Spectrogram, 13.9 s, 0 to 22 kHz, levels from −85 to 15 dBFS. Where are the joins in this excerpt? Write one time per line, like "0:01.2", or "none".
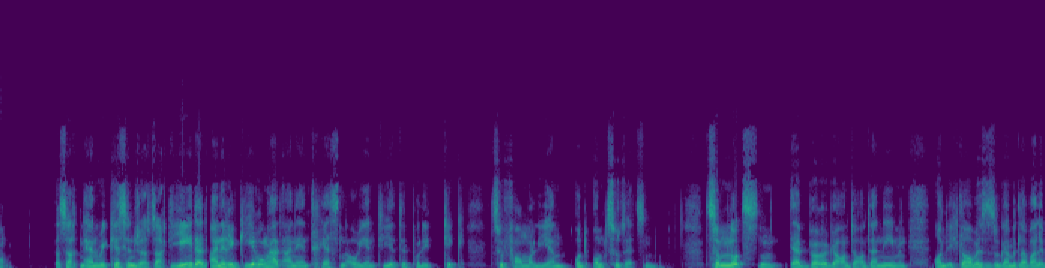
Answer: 0:02.7
0:12.4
